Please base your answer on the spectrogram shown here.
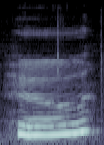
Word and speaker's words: who: so if a word begins with wh and is followed by an O The W is silent so here's the wh right who think it looks like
